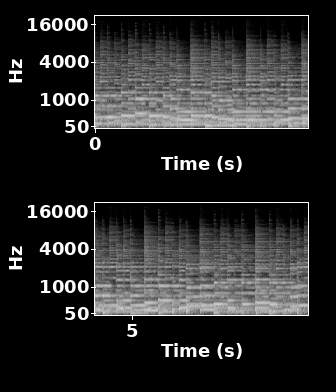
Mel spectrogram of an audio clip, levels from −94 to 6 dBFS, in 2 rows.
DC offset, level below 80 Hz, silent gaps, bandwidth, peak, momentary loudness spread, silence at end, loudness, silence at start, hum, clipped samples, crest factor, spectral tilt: under 0.1%; -40 dBFS; none; 10.5 kHz; -6 dBFS; 2 LU; 0 s; -19 LUFS; 0 s; none; under 0.1%; 14 dB; -7 dB/octave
